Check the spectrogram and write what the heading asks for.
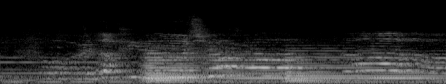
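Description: A woman singing solo over piano accompaniment. Her voice comes in about a second in and swells louder from about a second and a half.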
